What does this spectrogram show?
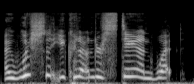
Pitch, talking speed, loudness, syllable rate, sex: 325 Hz, 215 wpm, -17 LUFS, 5.5 syllables/s, female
